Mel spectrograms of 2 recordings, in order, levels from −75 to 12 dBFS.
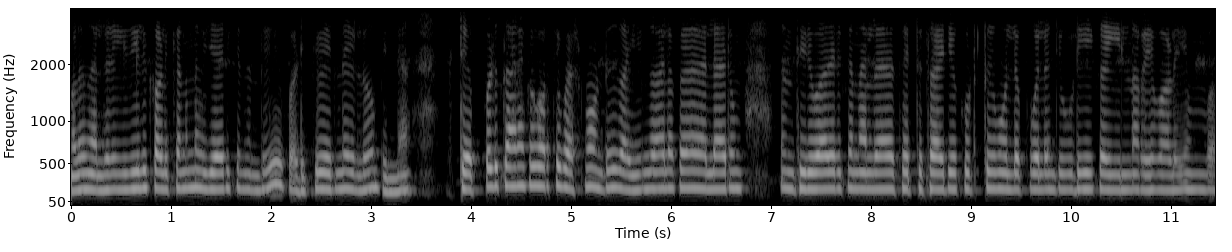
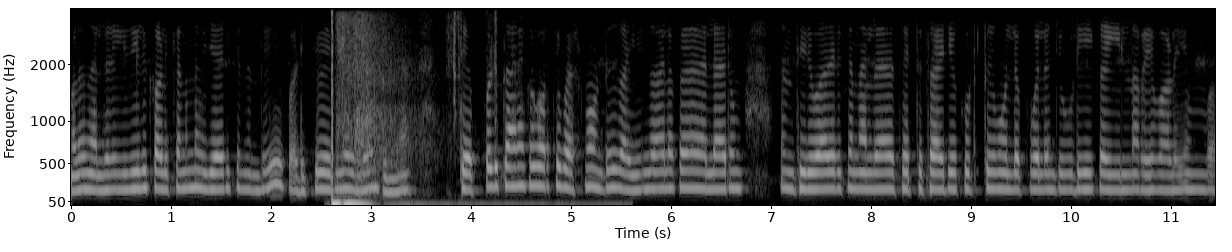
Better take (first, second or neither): first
